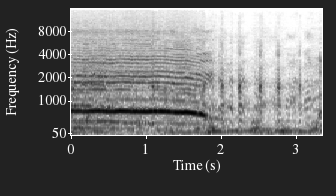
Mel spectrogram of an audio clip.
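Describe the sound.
A live studio audience calls out a long, drawn-out greeting in unison, then breaks into scattered chatter and light laughter.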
